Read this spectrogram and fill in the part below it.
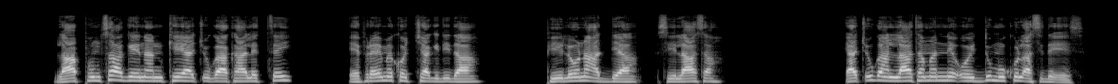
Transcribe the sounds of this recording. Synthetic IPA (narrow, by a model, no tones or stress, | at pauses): laːpːʊnt͡sːaːɡe̞ːnɐnkɛjɪjaːt͡ʃʼʊɡaːkaːlɛt͡sːɛj | ʔɛf̬ɪɾɐɪmɛkɔt͡ʃːaɡɪd̪ɪd̪aː | piːlo̞ːnɐːd̪ːɪjaː | silaːsɐ | ʔjɐt͡ʃʼʊɡɐnlaːt̪ɐmɐnːɛɔjd̪ːʊmʊkʊlɐsɪd̪ɛʔe̞ːs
